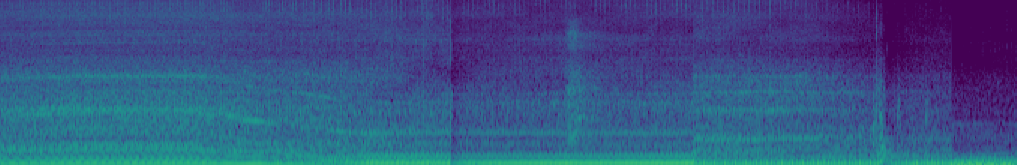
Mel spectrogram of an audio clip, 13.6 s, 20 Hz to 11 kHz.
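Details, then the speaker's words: Porsche 944 engine, after no-start trouble, holds a smooth idle and pulls up and back down cleanly through revs with an even beat and no misfire. It runs nicely once started; the owner suspects wiring or injector supply at starting. "Right. So when it runs, this engine runs really nicely."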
